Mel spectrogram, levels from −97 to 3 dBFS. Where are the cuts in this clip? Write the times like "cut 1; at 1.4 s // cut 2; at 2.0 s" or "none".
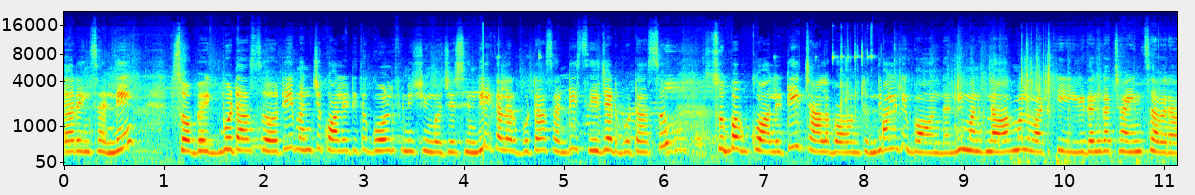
cut 1; at 4.2 s // cut 2; at 8.2 s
